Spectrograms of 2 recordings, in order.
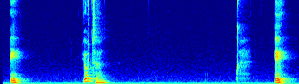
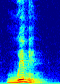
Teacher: Let me show you how to make the I sound. Put your tongue high in the center of your mouth, with your jaw fairly closed and your lips spread. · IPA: /ɪ/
